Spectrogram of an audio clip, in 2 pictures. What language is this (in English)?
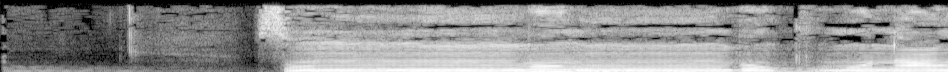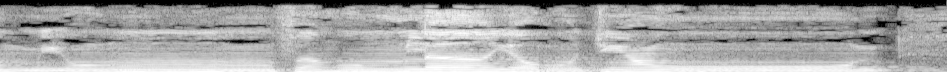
Arabic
